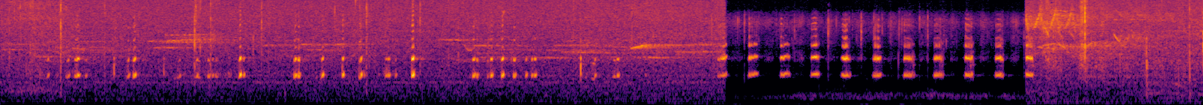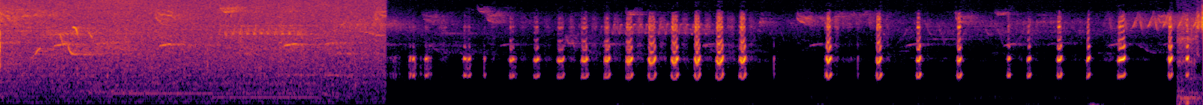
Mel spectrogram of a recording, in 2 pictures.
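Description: A wild turkey gobbles outdoors in spring woodland amid a dense chorus of chirping frogs or insects, with repeated rapid calls that sound moderately distant.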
